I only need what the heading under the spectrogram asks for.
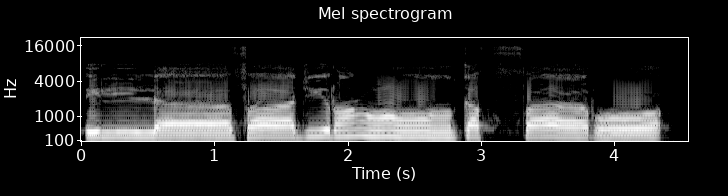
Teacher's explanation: تنوین کے بعد کاف ہے، حروف اخفا میں سے یہاں پہ اخفا ہوگا، اس لیے یہاں پہ غنہ کریں گے۔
